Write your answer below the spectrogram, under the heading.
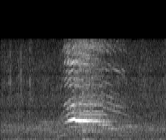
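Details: Rescue kitten seeking attention, one brief, high, thin meow held for a moment, with a soft low background hum.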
